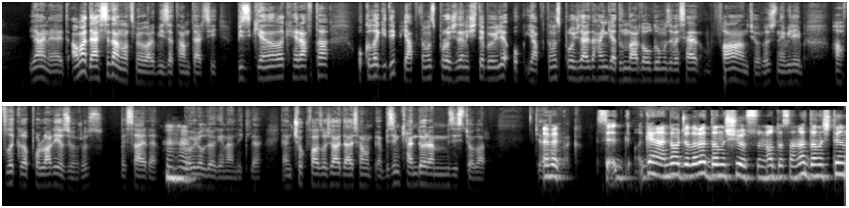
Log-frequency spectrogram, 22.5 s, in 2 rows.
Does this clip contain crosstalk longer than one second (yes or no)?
no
